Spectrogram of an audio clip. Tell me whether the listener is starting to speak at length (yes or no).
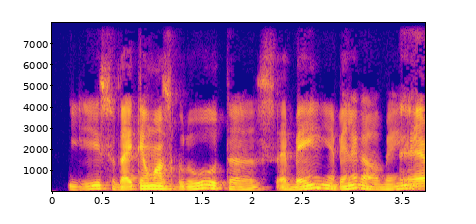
yes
